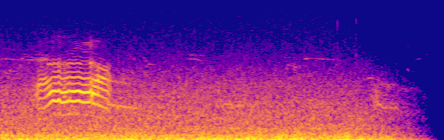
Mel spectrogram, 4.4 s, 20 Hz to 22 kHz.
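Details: A European herring gull, recorded in Świnoujście, Poland, on 27 September 2022, gives one wavering, nasal, cat-like mewing call, then a fainter call near the end over steady low rumbling background noise.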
